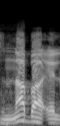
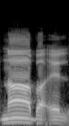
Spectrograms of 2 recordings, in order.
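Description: First: The vowel after the n is kept short. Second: The vowel after the n is drawn out long. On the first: The speaker calls it right. "This is naba il" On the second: The speaker calls it wrong. "not naba il"

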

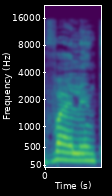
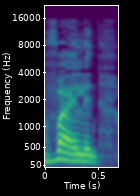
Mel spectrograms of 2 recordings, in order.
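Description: First: It is said with a Jamaican Patois pronunciation. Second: It is said with a standard English pronunciation. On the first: "whether you say it in a patois" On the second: "or you say it in a English"

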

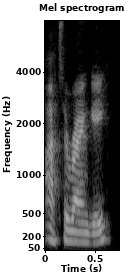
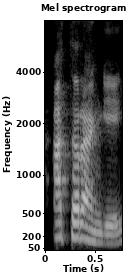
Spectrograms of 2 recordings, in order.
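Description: First: The name is said with anglicized vowels. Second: The name is said with Italian-like vowels. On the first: The speaker calls it wrong. "I've always been pronouncing it wrong. It's not Ata Rangi" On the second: The speaker calls it right. "think of it as though you're pronouncing it in Italian"

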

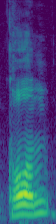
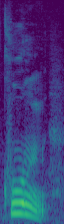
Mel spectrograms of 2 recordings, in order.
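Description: First: The vowel sounds like an open o. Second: The vowel sounds like a rounded u. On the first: The speaker calls it wrong. "Jangan kom" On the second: The speaker calls it right. "Kena kum"

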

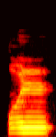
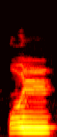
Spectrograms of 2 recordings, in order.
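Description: Both takes have the same delivery.

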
